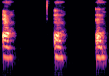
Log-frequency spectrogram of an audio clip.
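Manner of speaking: short front "eh", as in American "cat"; each "eh" said alone, American short-a sound; American letter A. Shown as a demonstration. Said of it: "If you are going the American way".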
